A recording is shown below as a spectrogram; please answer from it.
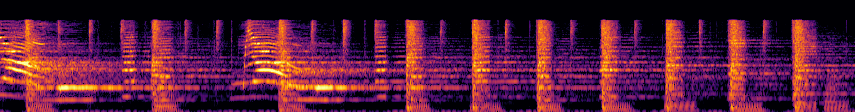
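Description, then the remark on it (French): Cat meows woven into an upbeat musical track, with rising, sliding meow tones over a steady rhythmic beat of regular percussive hits, fairly loud throughout, no talking. “Et musicalement, ça va miauler, mais essayez de deviner les titres.”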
